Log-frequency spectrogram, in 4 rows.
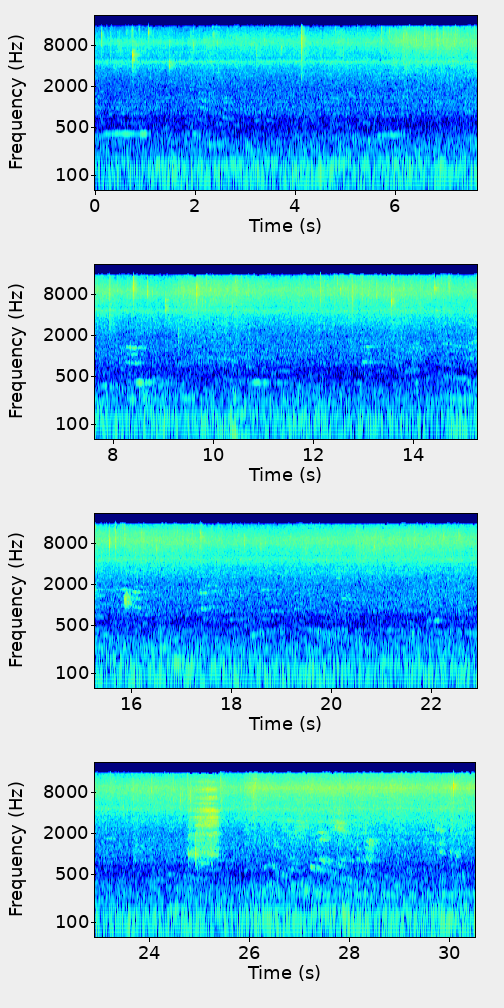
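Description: Breaded aloo chicken cutlets sizzling as they shallow-fry in hot oil, with scattered crackles. The sizzle grows stronger as more cutlets go into the pan, and there is a brief louder hiss about 25 seconds in.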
